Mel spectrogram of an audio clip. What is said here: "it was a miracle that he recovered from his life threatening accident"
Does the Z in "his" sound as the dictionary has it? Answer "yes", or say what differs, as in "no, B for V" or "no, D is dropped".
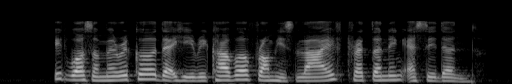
no, S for Z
